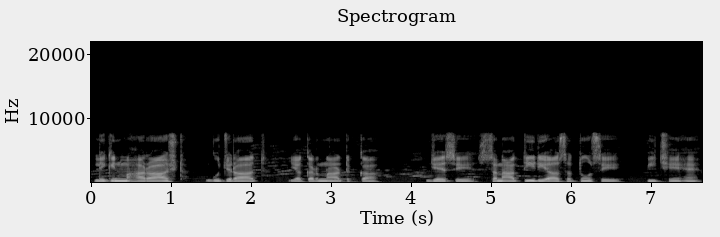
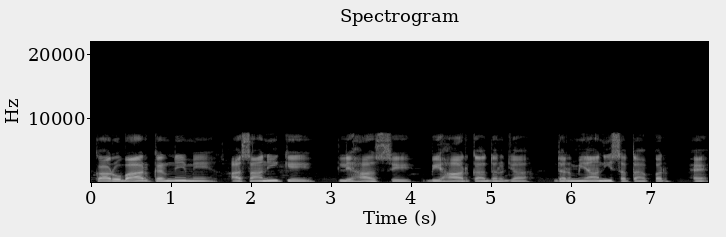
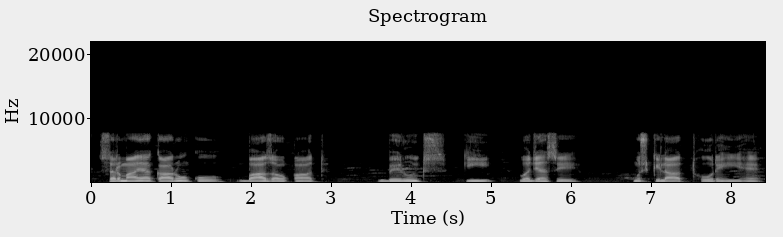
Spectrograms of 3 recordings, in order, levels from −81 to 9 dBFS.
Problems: background sounds at intervals, background conversations at intervals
